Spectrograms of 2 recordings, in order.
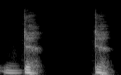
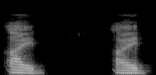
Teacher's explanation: when we speak, we don't blow the air after the sound of the word D. We don't say D, D.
